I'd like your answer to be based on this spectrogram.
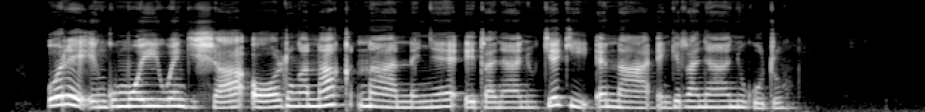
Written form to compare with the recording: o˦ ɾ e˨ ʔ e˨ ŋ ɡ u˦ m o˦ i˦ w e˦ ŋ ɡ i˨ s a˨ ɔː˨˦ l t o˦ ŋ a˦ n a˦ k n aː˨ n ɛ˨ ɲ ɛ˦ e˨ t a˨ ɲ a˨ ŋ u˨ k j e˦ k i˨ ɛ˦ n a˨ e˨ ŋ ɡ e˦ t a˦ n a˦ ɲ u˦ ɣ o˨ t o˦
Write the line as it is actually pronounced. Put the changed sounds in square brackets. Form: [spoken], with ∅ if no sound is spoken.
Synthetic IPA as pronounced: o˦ ɾ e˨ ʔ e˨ ŋ ɡ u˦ m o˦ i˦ w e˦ ŋ ɡ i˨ [ʃ] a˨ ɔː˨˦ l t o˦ ŋ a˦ n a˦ k n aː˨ n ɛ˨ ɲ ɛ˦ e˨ t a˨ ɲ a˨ [ɲ] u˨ k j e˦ k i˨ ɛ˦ n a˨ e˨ ŋ ɡ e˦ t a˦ [ɲ] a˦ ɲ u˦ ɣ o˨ t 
